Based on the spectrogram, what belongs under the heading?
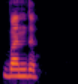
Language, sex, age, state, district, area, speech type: Sindhi, female, 30-45, Delhi, South Delhi, urban, read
